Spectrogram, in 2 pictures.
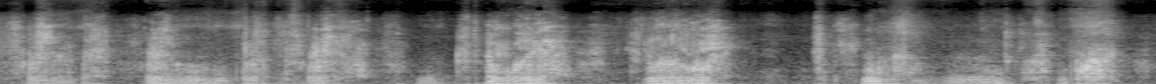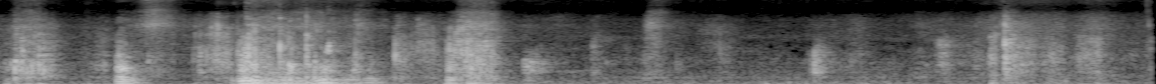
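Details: Female Boxer with a muscle injury, meant to be resting, greets her owner just home from work with rough, low growls and grumbling bursts, repeated roughly once a second, mixed with the man's talking and brief music.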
